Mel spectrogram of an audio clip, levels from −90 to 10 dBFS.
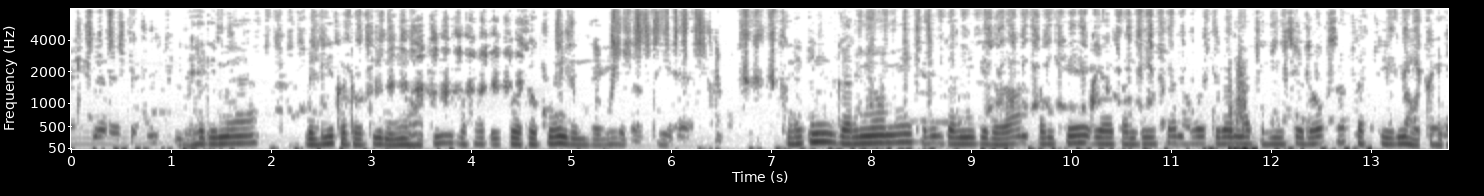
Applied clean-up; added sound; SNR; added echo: classical method spectral subtraction.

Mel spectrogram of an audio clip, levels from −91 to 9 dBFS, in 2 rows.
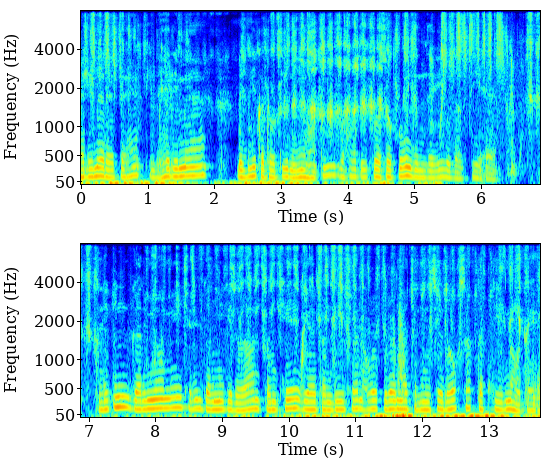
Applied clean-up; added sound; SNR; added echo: neural mask model Resemble Enhance denoiser.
